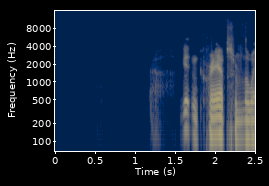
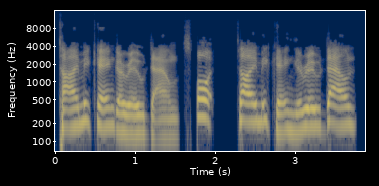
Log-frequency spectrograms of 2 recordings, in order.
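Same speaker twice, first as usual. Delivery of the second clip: slow, half-sung Australian accent, jumping high on the last words; 6 semitones higher, 4 dB louder, slower than usual. Shown as a demonstration. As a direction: chant it in a hammed-up Australian accent. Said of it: "This is Australian".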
